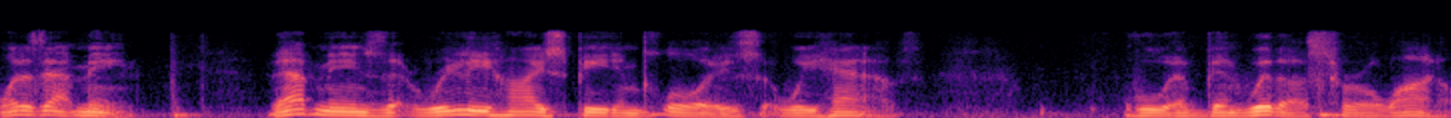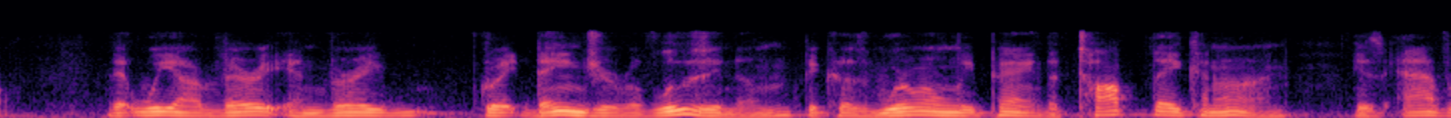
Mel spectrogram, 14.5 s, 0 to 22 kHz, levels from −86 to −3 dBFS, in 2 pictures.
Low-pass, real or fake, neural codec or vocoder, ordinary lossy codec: 7.2 kHz; fake; codec, 16 kHz in and 24 kHz out, 1 kbps, XY-Tokenizer; Opus, 16 kbps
